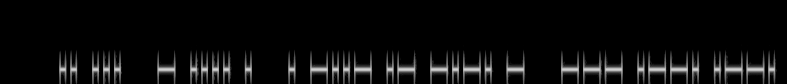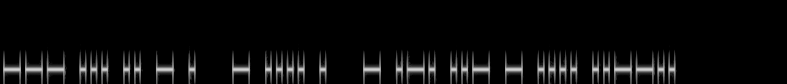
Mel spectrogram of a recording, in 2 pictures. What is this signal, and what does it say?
Morse code, heard as a keyed tone, about 22 wpm, 700 Hz. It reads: IS THE EXACT OPPOSITE THE TRUTH?
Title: Sentences from Top 1300 Words 22wpm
